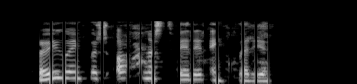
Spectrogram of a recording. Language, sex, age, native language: Icelandic, female, 30-39, Icelandic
